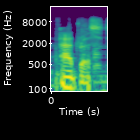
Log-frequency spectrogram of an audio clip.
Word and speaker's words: address: And there the stress is on the first syllable address.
